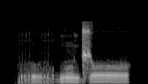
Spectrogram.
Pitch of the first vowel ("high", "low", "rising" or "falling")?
low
